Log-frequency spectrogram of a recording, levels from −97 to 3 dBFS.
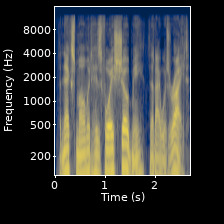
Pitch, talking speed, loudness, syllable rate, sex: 105 Hz, 245 wpm, -16 LUFS, 5.7 syllables/s, male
